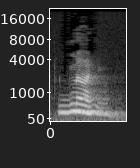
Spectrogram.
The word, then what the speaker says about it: ज्ञानी: ज्ञानी में ज्ञ, ज्ञ का उच्चारण कैसे होता है? उसकी ध्वनि कैसे निकलती है मुंह से? ज आधा प्लस अंग आधा प्लस अ, ये तीनों का उच्चारण एक साथ होते ज्ञ बनता है। ज्ञ से ज्ञानी, तो हमें ज्ञ की ध्वनि कैसे? ज आधा प्लस यंग प्लस अ, ज्ञानी।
